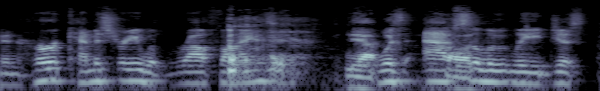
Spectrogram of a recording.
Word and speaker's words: Fiennes: I think it's pronounced Fiennes.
